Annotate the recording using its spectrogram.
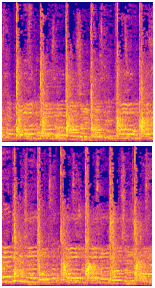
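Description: Mixed-voice a cappella group singing in harmony, with a steady beat of sharp handclaps about twice a second.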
